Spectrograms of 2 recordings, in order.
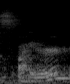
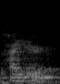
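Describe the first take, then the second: First: The word begins with the sp cluster. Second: The word begins with a plain p sound. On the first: The speaker calls it right. "it has that S P cluster" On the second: The speaker calls it wrong. "She gave me piter"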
